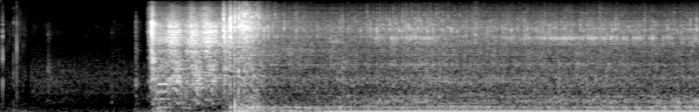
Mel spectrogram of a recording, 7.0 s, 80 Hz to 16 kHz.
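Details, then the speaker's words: 1978 Datsun 620 4x4, rebuilt KA24E, after repairing exhaust leak from broken flexible coupler in stainless exhaust: brief crank, clean catch, then steady even idle with no ticking or puffing from exhaust; normal start and idle. "And then bring it back. We'll fire it up, see how it sounds."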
